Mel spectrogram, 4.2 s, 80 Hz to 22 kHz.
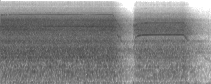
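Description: A Dyson V6 SV03 stick vacuum fitted with a replacement Yaber battery pack runs in max mode, a loud close high-pitched motor whine that cuts out briefly, surges back at a sharper pitch, then winds down.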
